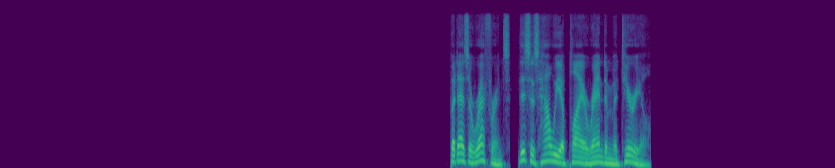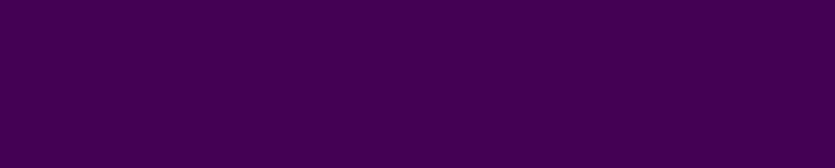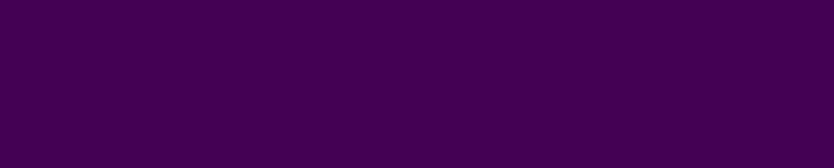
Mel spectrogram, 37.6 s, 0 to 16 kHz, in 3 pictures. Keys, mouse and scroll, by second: 0.1 shift+a, 4.6 click, 6.5 click, 8.7 click, 9.8 click, 11.4 click, 12.6 click, 13.8 click, 15.3 click, 16.8 click, 17.9 click, 19.0 click, 22.5 click, 23.2 click, 28.3 click, 28.9 click, 33.7 click, 34.4 click.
